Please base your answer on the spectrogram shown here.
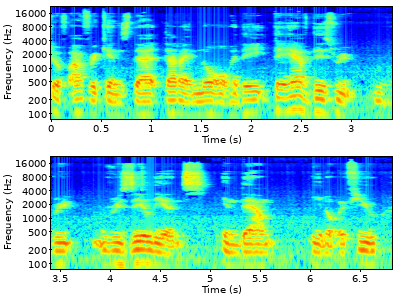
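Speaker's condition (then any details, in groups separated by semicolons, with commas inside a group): Stuttering; stuttered as far back as remembered, family history in great uncle, his son, maternal grandmother; more severe in native language, worse in environments recalling childhood home, sometimes cannot say a word; repeated sounds, repeated words, prolonged sounds, blocks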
